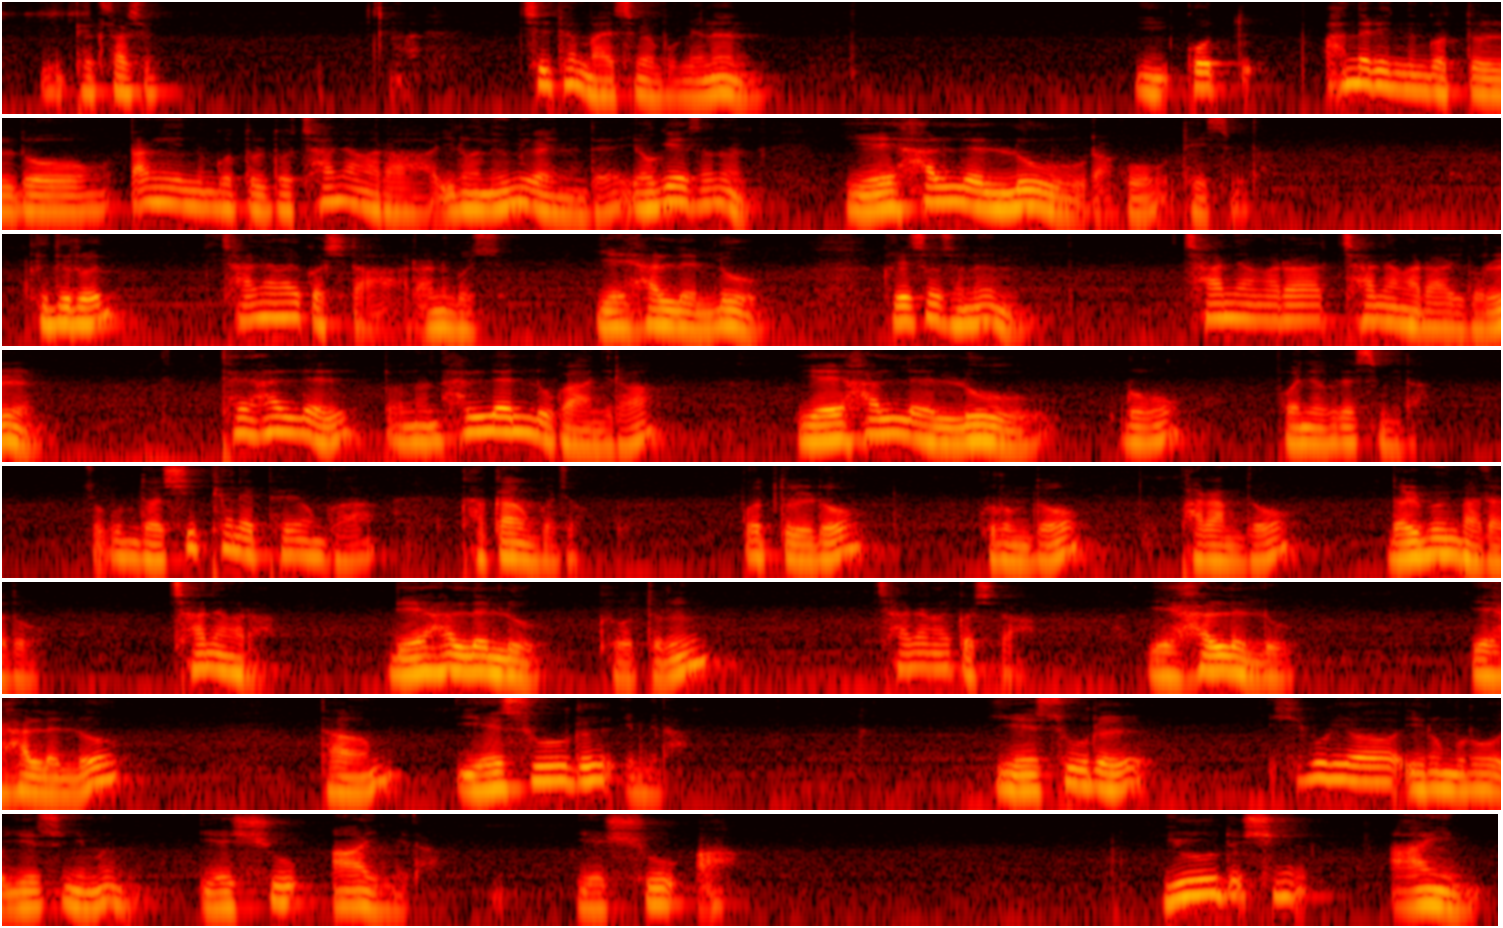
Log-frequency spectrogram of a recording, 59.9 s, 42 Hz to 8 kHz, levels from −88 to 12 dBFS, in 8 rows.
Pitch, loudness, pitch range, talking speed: 115 Hz, -35 LUFS, 100-140 Hz, 200 characters per minute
